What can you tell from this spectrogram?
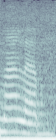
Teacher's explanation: dihasilkan dengan cara menempelkan daun lidah pada gusi dan mengeluarkan udara melewati lidah bagian samping sementara itu pita suara dalam keadaan bergetar contohnya pada kata malam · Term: konsonan lateral alveolar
